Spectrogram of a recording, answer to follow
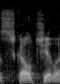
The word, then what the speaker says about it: Skulltula: Skulltula.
